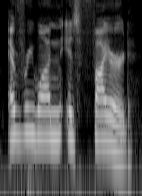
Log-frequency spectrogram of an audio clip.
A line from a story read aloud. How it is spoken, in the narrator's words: cried into the silence, his voice like a plague of tongues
